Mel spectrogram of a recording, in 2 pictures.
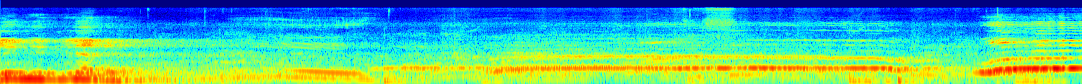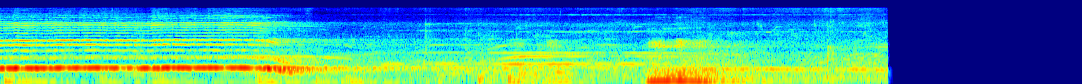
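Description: A group of women sings loudly close by.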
